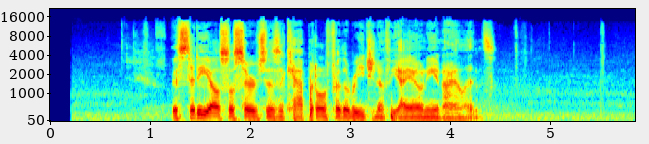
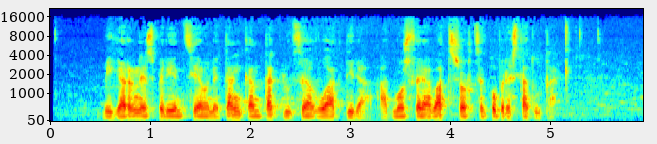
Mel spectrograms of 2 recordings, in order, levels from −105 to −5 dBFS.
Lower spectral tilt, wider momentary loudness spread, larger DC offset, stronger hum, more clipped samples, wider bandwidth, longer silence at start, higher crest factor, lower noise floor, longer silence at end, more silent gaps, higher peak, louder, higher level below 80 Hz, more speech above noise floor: about the same, -3.5 dB/octave vs -4 dB/octave; first, 12 LU vs 8 LU; neither; neither; neither; about the same, 15 kHz vs 16 kHz; first, 1.2 s vs 0.5 s; about the same, 18 dB vs 20 dB; second, -47 dBFS vs -54 dBFS; first, 1.4 s vs 0.75 s; neither; first, 0 dBFS vs -4 dBFS; first, -15 LUFS vs -23 LUFS; first, -42 dBFS vs -68 dBFS; about the same, 31 dB vs 31 dB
